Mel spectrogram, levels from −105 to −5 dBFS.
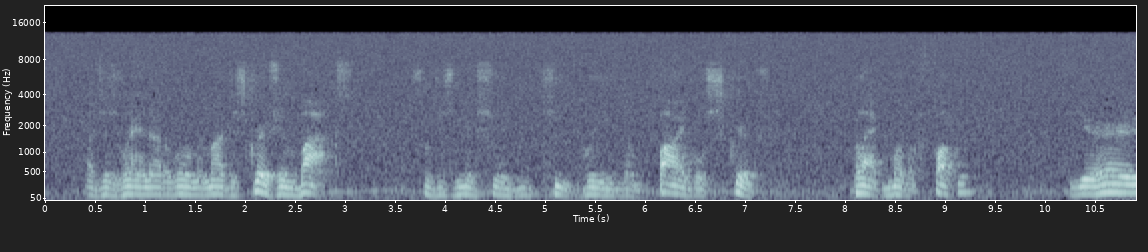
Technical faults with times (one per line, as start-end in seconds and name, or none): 0.00-10.91 low bit depth with dither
